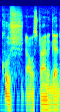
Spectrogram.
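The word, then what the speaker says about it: Kursk: All right, that is pronounced Kush.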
